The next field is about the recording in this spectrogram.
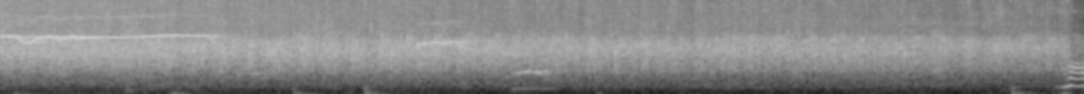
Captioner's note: applause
